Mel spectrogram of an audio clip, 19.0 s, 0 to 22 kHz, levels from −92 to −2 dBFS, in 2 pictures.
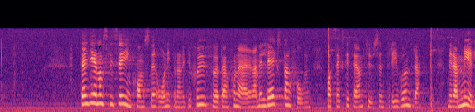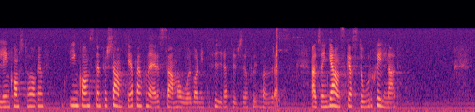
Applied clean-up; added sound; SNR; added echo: none; Shatter / Crushing; 17 dB; none.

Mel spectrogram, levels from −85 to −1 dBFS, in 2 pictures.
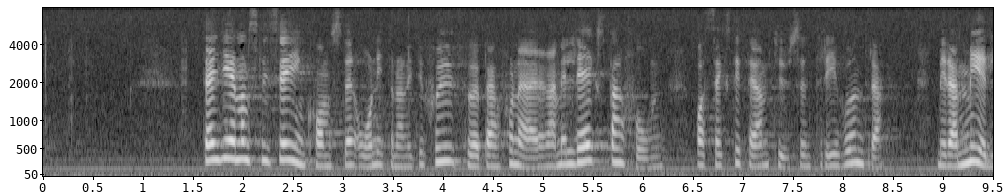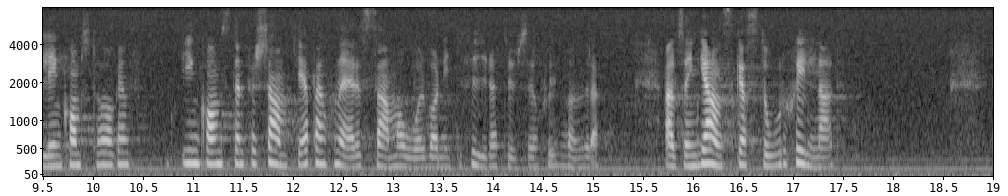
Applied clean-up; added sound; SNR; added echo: none; none; none; none.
